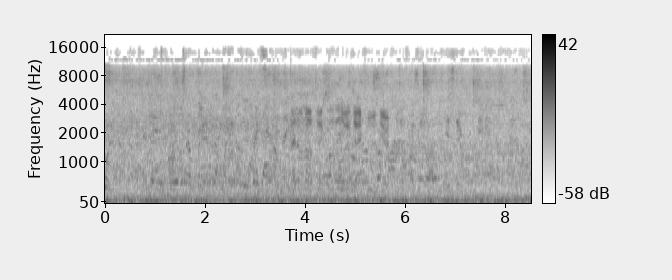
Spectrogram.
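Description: Indistinct voices of people talking, too unclear to make out, over a constant low rumble.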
